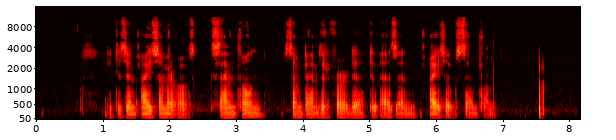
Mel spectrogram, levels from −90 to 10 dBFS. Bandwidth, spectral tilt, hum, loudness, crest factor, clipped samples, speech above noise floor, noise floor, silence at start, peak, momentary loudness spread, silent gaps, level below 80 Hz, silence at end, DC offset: 11.5 kHz; -3.5 dB/octave; none; -36 LUFS; 24 dB; under 0.1%; 40 dB; -75 dBFS; 0.75 s; -14 dBFS; 15 LU; none; -76 dBFS; 0.55 s; under 0.1%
